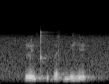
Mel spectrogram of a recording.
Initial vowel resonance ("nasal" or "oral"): nasal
